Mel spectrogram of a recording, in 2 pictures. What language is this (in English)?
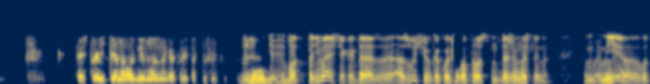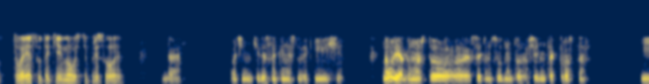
Russian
